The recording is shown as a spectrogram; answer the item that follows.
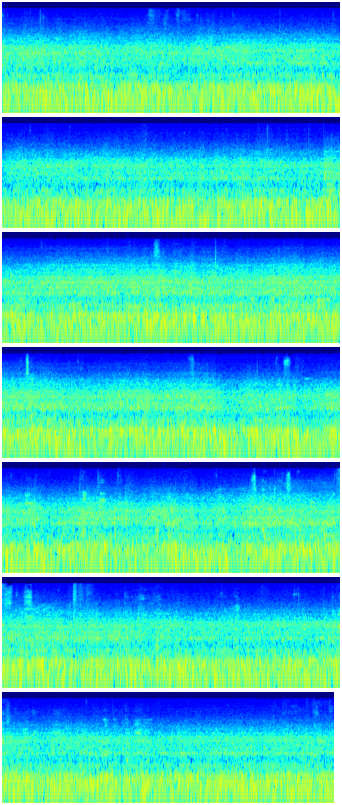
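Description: Steady car road and engine noise heard from inside the cabin while driving at highway speed, a low even drone.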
